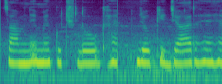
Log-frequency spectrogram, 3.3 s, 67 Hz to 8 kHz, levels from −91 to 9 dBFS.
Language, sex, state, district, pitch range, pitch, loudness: Hindi, female, Jharkhand, Palamu, 225-235 Hz, 230 Hz, -12 LUFS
